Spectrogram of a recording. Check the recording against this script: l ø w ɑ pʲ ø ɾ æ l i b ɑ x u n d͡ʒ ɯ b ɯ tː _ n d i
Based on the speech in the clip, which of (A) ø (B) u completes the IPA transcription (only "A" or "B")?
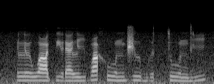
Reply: B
